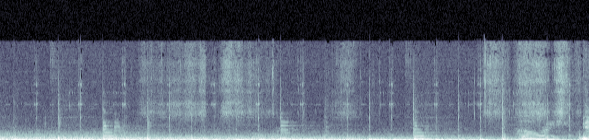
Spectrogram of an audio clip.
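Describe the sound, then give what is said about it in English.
A car being driven, heard from inside, gives a low, steady rumbling hum throughout, with a person talking over it and a few faint ticks and rubs. “I'm driving, by the way.”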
